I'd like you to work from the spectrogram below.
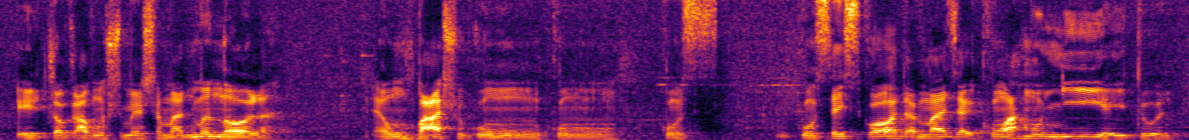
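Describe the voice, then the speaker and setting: In a room with audible echo, a man with a fairly low voice speaks fairly slowly in a monotone, flat way, with long, frequent pauses. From Brazil, Pernambuco (Olinda). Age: 60s. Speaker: musician. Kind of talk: documentary interview.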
